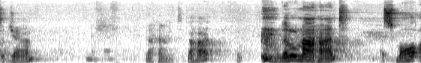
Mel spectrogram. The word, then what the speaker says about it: Nahant: He grew up on, how do you pronounce it, John? Nahant.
